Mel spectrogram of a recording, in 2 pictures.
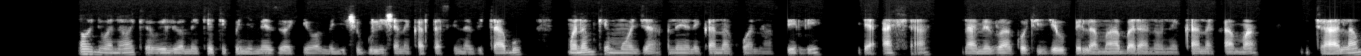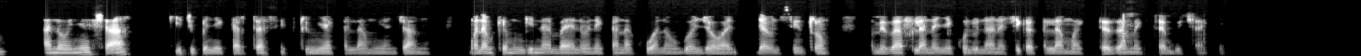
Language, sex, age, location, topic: Swahili, male, 18-24, Nairobi, education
